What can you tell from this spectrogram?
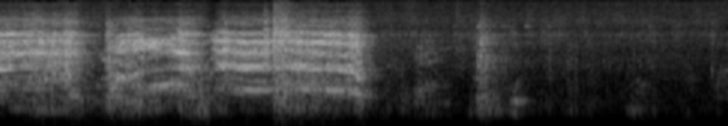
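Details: A stubborn sow with its head put in a sack during loading lets out loud, raspy, harmonic squeals for about three seconds in pulsing bursts, then quieter broken squeals as voices carry on nearby.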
